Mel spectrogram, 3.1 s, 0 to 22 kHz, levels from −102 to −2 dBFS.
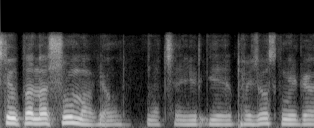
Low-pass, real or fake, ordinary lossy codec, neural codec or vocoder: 7.2 kHz; fake; Opus, 16 kbps; codec, 16 kHz, 1 kbps, FunCodec, trained on Chinese and English, 50 frames a second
